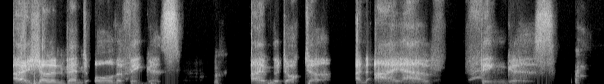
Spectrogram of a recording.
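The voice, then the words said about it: Imitates a character's voice. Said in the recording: “all these voices you're doing”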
